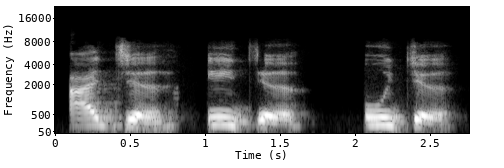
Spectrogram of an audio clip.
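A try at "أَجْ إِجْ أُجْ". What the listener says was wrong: Nah, ije, uje-nya dapat. Aja tadi yang pertama ada aja, aja. Jadi pantulannya dia kosong dari C-nya.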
